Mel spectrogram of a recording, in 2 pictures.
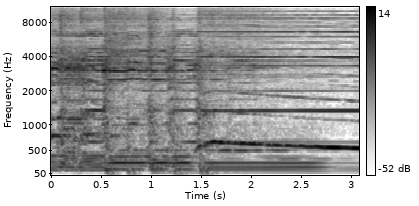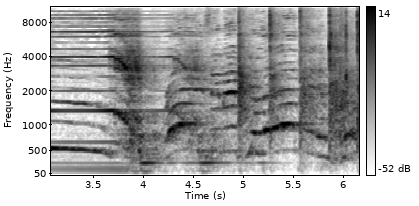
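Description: Electric guitar playing chords; a long held final chord slowly sags in pitch and drops away just before four seconds in. Voices then call out over a few sharp hand claps.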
